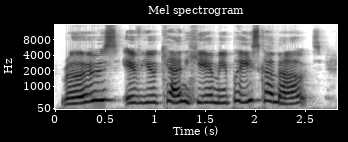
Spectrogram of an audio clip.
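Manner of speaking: acted, pleading call. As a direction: call anxiously into an empty house. Calling to missing friend.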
